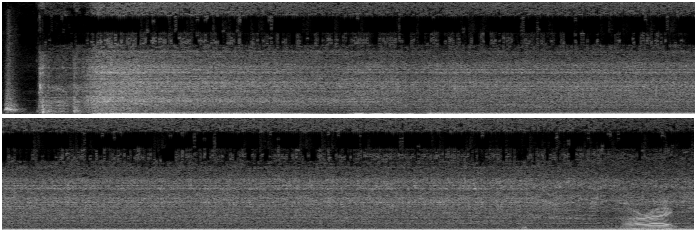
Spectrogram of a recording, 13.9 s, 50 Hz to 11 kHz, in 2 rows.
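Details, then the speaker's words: 2002 GMC Sierra Z71 engine bay at start-up and idle: loud constant whirring/squeaking drone over the engine; pulleys spun by hand (water pump recently replaced, fine), owner suspects AC compressor belt tensioner pulley; tensioner pulley noise. "still making an extremely loud noise. I think it's got to be that tensioner pulley down there for the AC compressor."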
